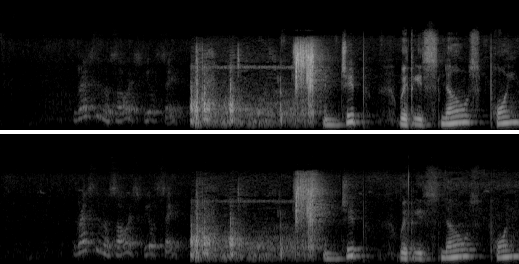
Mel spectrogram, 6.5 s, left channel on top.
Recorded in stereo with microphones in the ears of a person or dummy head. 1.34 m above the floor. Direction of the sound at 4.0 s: 65° left (ahead or behind).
